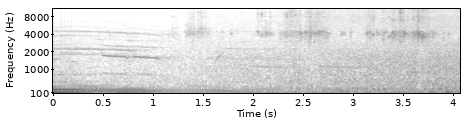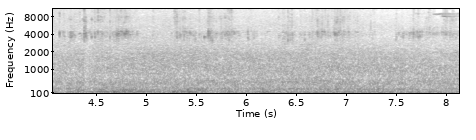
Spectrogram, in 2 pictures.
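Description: The song's last note dies away in the first second. After that comes quiet street ambience: a low steady rumble, with faint, short high chirps repeating every half second or so.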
